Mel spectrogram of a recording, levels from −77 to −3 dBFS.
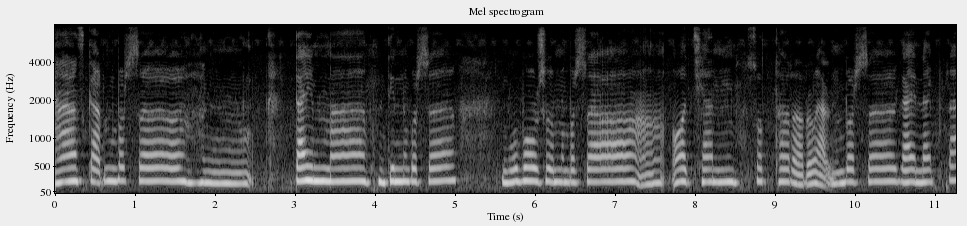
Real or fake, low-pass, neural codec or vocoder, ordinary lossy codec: fake; none; codec, 16 kHz, 8 kbps, FunCodec, trained on LibriTTS, 25 frames a second; none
